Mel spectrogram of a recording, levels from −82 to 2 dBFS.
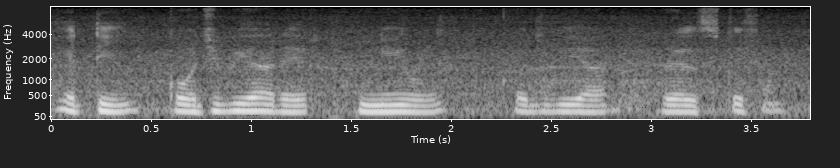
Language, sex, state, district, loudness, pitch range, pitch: Bengali, male, West Bengal, Cooch Behar, -16 LUFS, 130-145 Hz, 135 Hz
